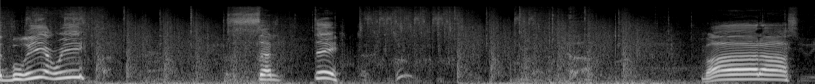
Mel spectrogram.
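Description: Gunfire bursts out in quick shots.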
